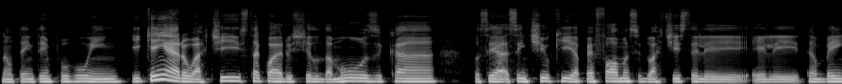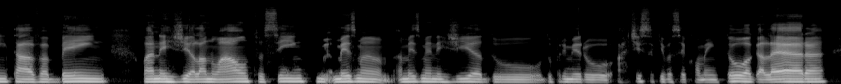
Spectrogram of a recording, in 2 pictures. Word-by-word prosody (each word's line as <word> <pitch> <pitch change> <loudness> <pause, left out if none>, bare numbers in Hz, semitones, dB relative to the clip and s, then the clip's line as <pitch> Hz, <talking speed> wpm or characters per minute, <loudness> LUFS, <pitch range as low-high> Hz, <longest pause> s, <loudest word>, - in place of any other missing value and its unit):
Não 120 0 -1
tem 120 0 -2
tempo 130 +1 -1
ruim. 130 -1 +1
E 140 - 0
quem 205 +10 +4
era 155 -7 +5
o 130 - +2
artista? 145 +4 -1
Qual 140 0 0
era 135 -1 +2
o - - +3
estilo 135 0 -2
da 115 - -1
música? 140 +1 0 0.7
Você 130 +3 -1
a 125 -4 +3
sentiu 140 +3 0
que 145 0 -1
a 130 - +2
performance 135 0 0
do 130 -2 -2
artista 130 +3 -3
ele 115 -3 -2
ele 115 -1 -2
também 130 +1 +1
estava 120 -2 0
bem, 130 +2 +2 0.4
com 130 - -1
a - - +4
energia 130 -1 +3
lá 120 +1 +1
no 120 -1 +1
alto, 130 +1 0
assim, 135 +2 -1 0.2
a - - -9
mesma 130 -2 +1
a - - -9
mesma 130 +1 +1
energia 125 0 -1
do 115 -2 -5
do 120 - -12
primeiro 115 -4 -4
artista 125 +5 -13
que 120 - -10
você 115 -1 -11
comentou, 110 +6 -2
a 130 - +1
galera 130 +3 +3
130 Hz, 175 wpm, -21 LUFS, 120-135 Hz, 0.7 s, era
